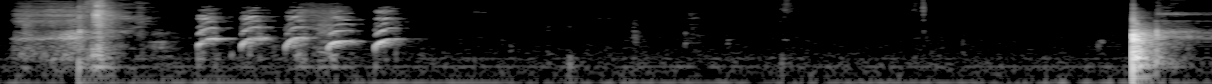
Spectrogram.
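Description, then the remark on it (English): A quick clink, then four rapid, rhythmic gulping swallows as people chug beer from glasses, followed by quiet and a sharp knock like a glass set down on a table. “Pounding those beers.”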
